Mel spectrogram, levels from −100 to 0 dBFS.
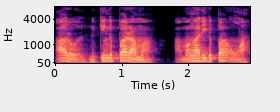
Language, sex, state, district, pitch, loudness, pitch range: Garo, male, Meghalaya, West Garo Hills, 140 Hz, -17 LUFS, 90-145 Hz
